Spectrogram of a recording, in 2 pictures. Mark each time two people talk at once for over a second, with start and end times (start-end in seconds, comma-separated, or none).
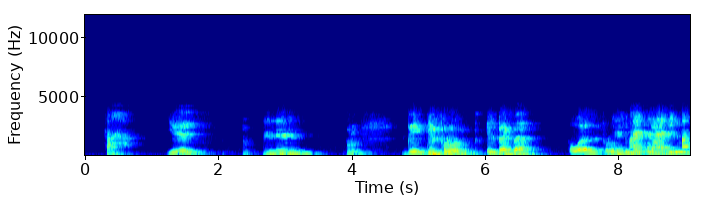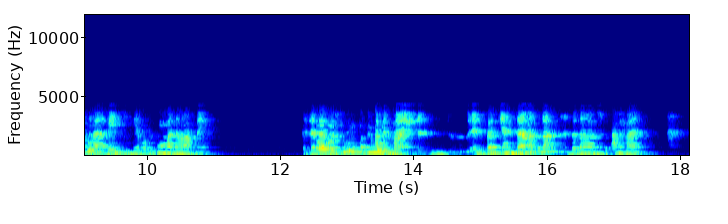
8.0-9.8, 12.5-13.8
